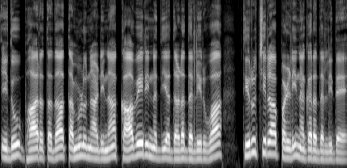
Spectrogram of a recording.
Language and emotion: Kannada, neutral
